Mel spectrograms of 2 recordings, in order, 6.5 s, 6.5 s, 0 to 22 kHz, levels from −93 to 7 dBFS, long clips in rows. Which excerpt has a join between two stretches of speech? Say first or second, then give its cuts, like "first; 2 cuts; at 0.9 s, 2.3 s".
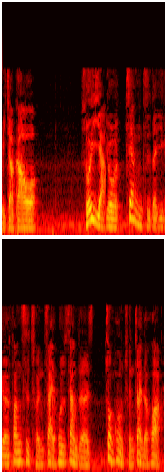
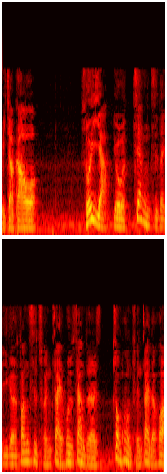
first; 1 cut; at 2.1 s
